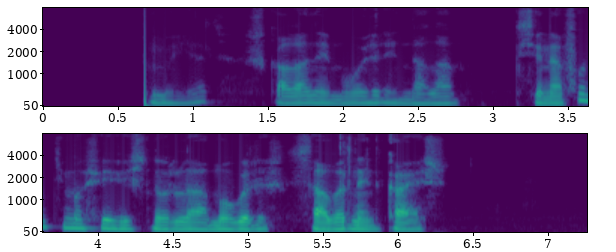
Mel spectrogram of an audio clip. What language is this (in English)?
Mari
